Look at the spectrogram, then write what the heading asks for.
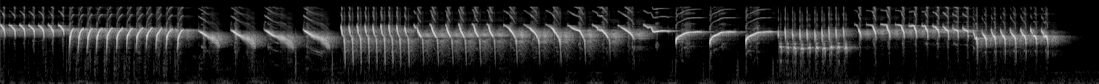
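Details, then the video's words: A canary sings a long, unbroken song of fast, high trills, changing every second or two between rolling series, sweeping whistles and rapid chips. "Kanarya sesi | Kanarya ötüşü | Canary Sound"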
